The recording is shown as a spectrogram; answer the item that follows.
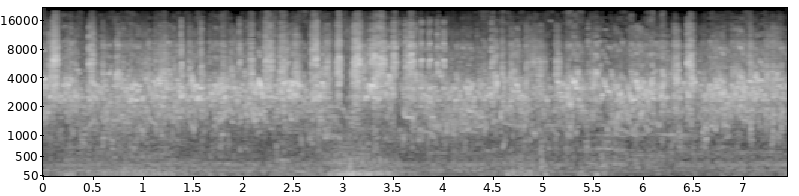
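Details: Colony of Australian budgerigars kept in an aviary, many birds warbling and chirping at once in a busy, high-pitched babble that rises and dips in loudness without stopping.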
